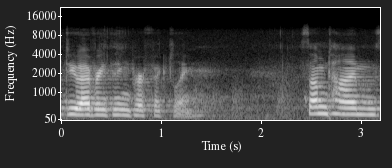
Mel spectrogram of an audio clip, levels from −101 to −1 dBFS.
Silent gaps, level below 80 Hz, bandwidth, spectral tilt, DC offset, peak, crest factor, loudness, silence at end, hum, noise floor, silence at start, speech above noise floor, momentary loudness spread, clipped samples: none; -64 dBFS; 9.4 kHz; -7.5 dB/octave; under 0.1%; -4 dBFS; 18 dB; -22 LUFS; 0 s; none; -52 dBFS; 0 s; 31 dB; 18 LU; under 0.1%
